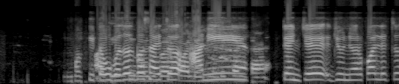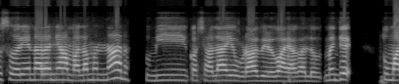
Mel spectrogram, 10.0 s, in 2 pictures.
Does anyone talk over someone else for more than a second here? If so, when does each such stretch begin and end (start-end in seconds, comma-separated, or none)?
1.3-3.0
